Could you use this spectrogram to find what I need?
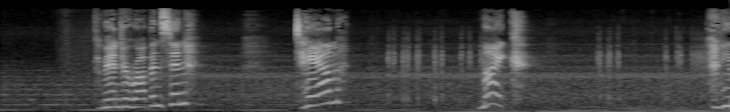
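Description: A young woman calls out urgently, close by.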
